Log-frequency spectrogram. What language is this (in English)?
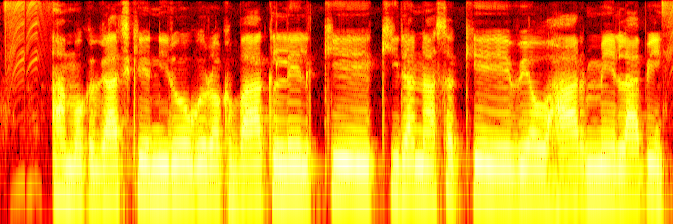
Maithili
